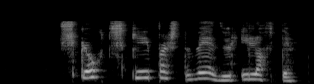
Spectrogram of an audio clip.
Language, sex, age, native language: Icelandic, female, 10, Icelandic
